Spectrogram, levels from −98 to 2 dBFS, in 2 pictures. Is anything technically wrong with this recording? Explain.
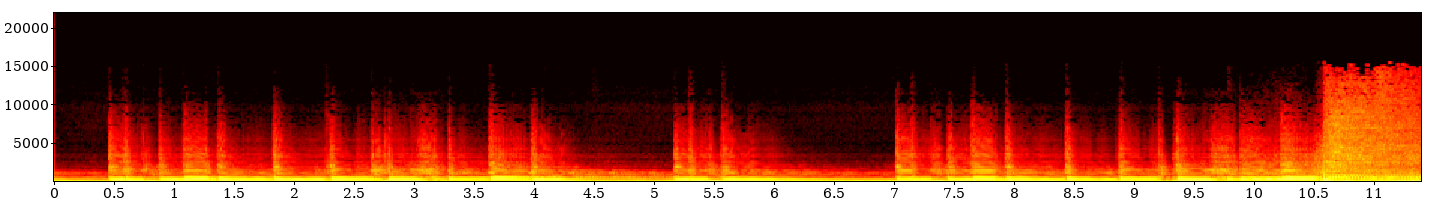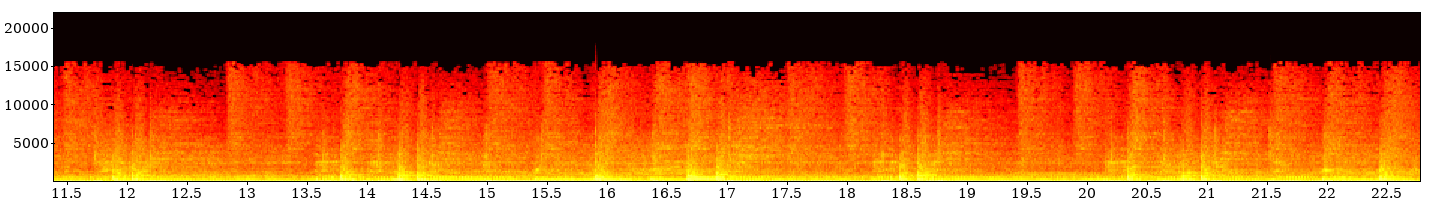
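No, nothing technically wrong can be heard here.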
